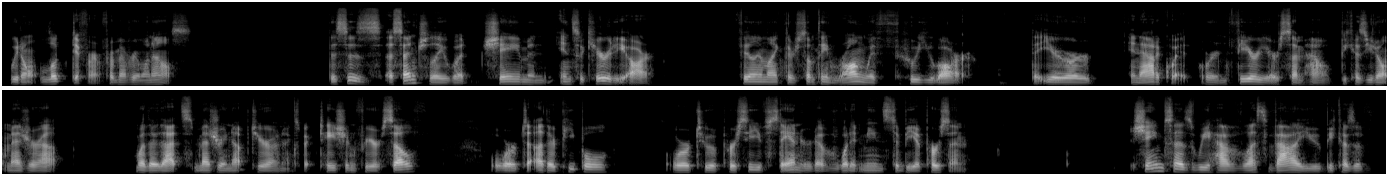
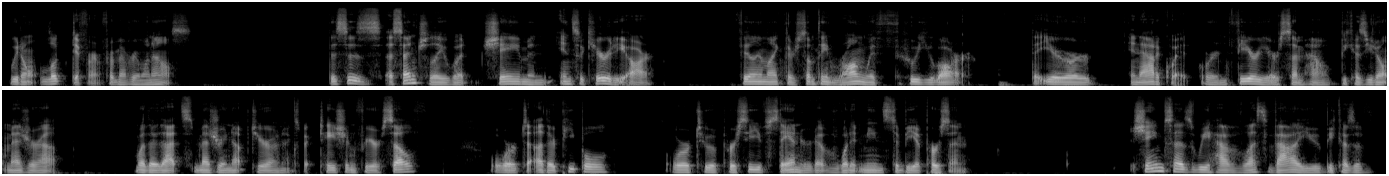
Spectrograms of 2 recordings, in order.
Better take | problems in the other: second | thin; very; fading below 500 Hz

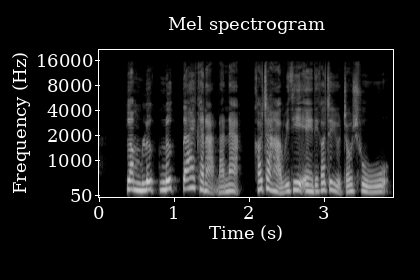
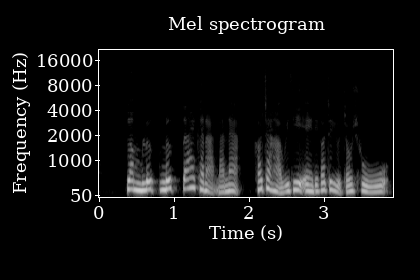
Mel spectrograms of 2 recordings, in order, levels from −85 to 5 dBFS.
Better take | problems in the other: first | muffled; very; fading above 1 kHz

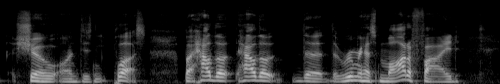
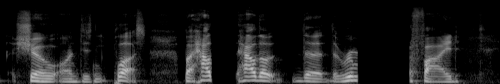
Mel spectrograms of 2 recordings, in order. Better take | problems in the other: first | audio cutting out; at 2 s and at 3.5 s for 0.5 s

